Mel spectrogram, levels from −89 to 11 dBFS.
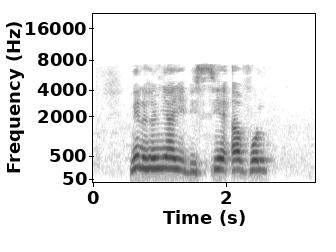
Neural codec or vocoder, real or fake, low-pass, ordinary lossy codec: codec, 16 kHz, 6 kbps, DAC; fake; 7.2 kHz; AAC, 32 kbps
